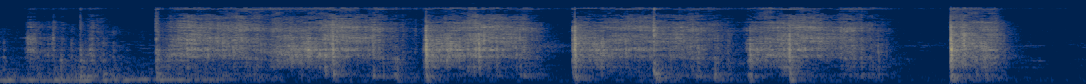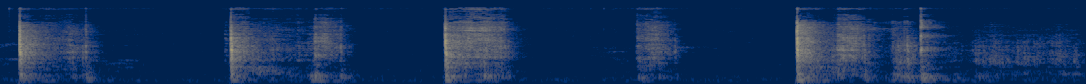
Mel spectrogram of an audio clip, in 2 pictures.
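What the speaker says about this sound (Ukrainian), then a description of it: "додаємо мед і знову помішуємо" Spoon stirring honey into honey cake batter in a bowl, a series of brisk scraping strokes, continuous at first then breaking into short separate swishes with pauses, close and clear.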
